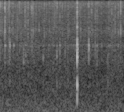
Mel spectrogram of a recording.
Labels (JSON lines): {"label": "ambient", "recorder": "HydroMoth"}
